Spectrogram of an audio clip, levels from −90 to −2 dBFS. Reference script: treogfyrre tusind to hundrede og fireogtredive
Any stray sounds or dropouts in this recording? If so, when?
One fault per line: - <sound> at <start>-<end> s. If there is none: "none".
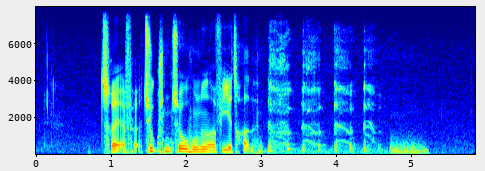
- cough at 3.1-4.6 s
